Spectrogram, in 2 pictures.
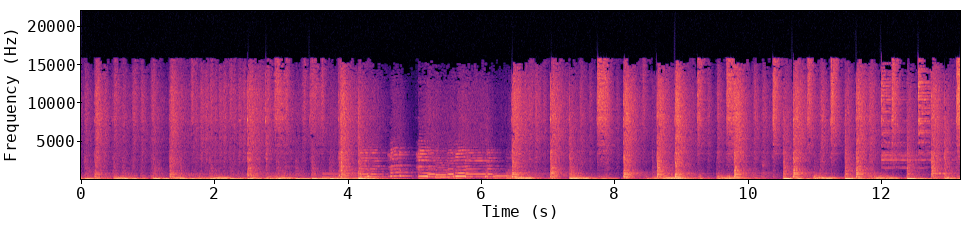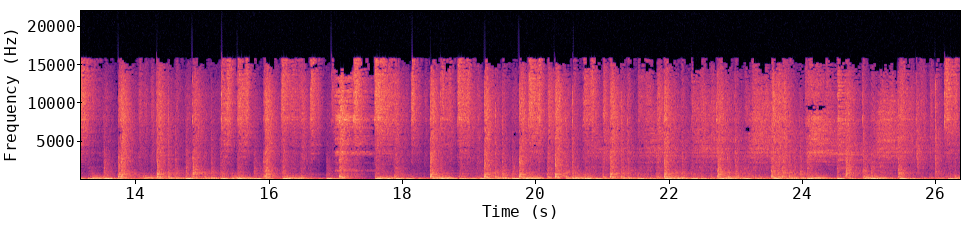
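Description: Electric guitar, electric bass and drum kit playing a jazz-funk groove live, with the kick drum and snare prominent. The drums drop out for about two seconds early on, then return, and the full band comes back in hard about ten seconds in.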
